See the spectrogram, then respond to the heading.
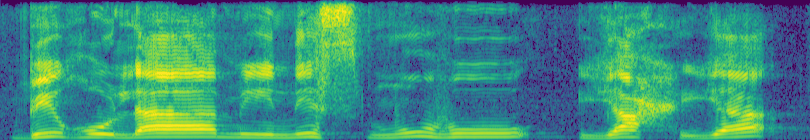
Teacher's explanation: اچھا، بغلام اسمہ نہیں پڑھیں گے، بلکہ غلامی میں میم کے بعد نون ہے، نون قطنی کہا جاتا ہے اسے. ناظرین، تو نون کی نیچے زیر ہوگا اور اسے اسمہ کی سین ساکن کے ساتھ ملائیں گے. درمیان میں سے الف یعنی حمزہ کو حذف کیا جائے گا.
